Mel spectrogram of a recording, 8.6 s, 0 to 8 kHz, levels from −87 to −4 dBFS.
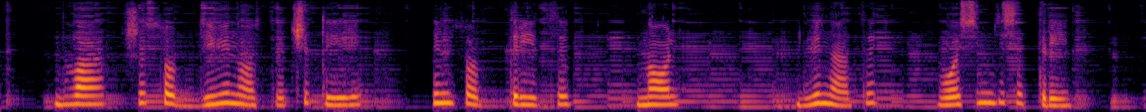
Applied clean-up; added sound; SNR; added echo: neural mask model RNNoise.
